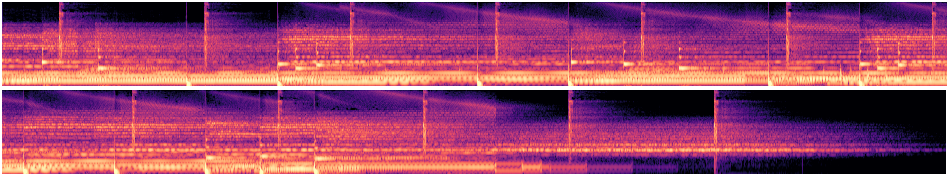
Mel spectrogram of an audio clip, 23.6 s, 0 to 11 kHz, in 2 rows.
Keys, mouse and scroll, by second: 0.0 s, 3.4 Tab, 3.7-5.4 middle drag, 5.4 KP_1, 6.6 z, 8.4 middle click, 8.6 middle click, 12.3-13.6 middle drag, 13.6 KP_3, 14.0 middle click, 15.6 middle click, 16.8 KP_Divide, 18.2 middle click, 20.0-23.2 middle drag, 21.9 Tab, 23.2 z.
